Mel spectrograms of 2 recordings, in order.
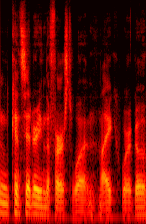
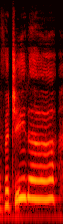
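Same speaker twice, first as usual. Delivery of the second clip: imitating a much higher, yelled call of his name. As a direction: shout his name across the battlefield. Bulma calls out to Vegeta.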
